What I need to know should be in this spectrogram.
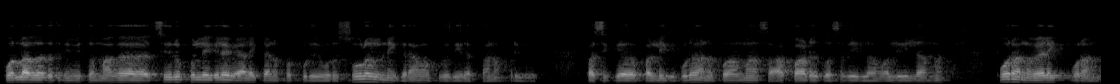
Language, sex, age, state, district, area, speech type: Tamil, male, 45-60, Tamil Nadu, Salem, urban, spontaneous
